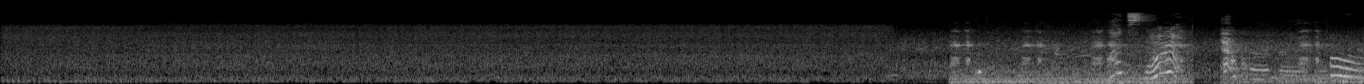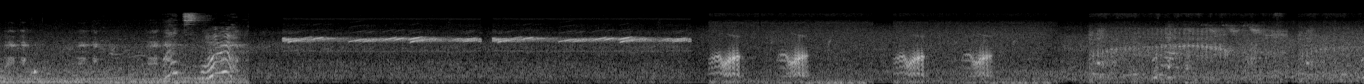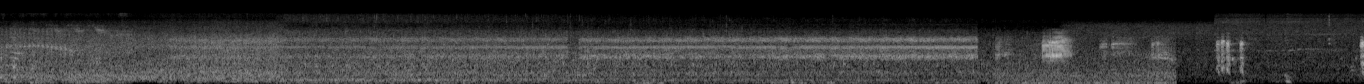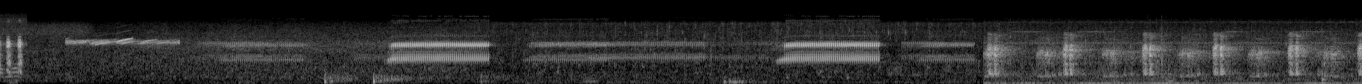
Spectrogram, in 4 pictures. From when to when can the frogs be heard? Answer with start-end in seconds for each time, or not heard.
9.4-54.5.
